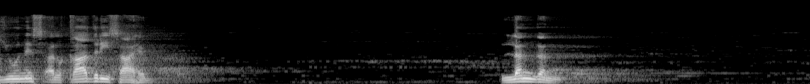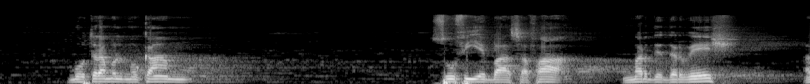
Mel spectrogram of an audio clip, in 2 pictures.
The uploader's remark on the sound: This speech delivered on the occasion of Laila-tul-Qadr at Itikaf City. This speech delivered at Itikaf City Lahore (itikaf2008).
